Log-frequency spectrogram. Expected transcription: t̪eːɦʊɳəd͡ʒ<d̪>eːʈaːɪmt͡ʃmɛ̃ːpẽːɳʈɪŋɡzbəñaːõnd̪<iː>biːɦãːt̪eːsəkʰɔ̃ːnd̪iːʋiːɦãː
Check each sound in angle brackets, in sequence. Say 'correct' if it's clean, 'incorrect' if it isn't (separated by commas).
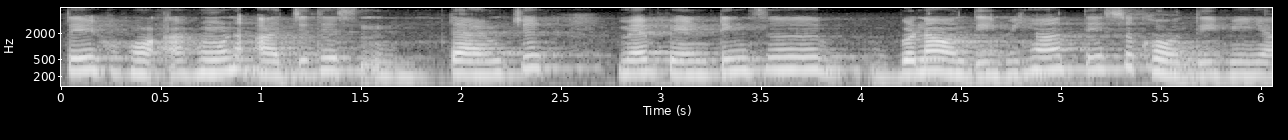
correct, correct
